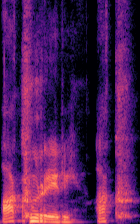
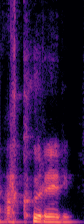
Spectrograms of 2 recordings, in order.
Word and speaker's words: Akureyri: So Akureyri, K is particularly strong, the Akureyri, and a little bit stronger with their vowels.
